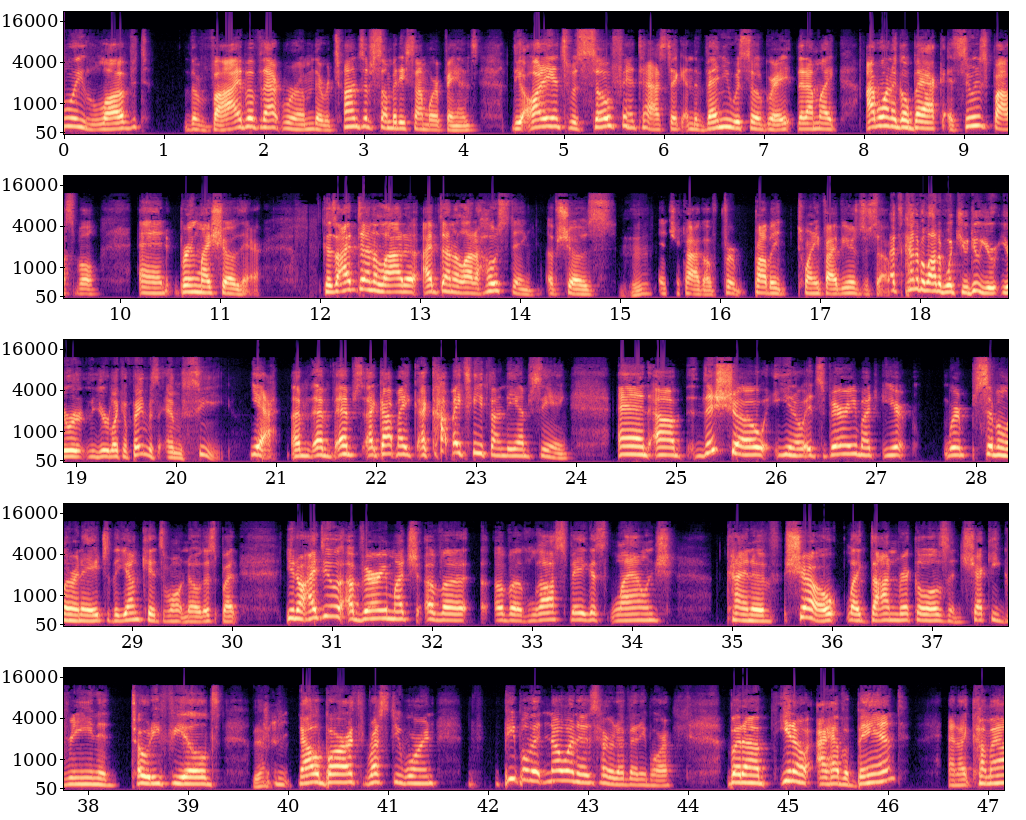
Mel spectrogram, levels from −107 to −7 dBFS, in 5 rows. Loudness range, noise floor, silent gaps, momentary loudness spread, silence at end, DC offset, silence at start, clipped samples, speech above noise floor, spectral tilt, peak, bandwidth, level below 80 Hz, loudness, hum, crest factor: 3 LU; -50 dBFS; none; 11 LU; 0 s; under 0.1%; 0 s; under 0.1%; 36 dB; -4 dB/octave; 0 dBFS; 12.5 kHz; -64 dBFS; -15 LUFS; none; 14 dB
